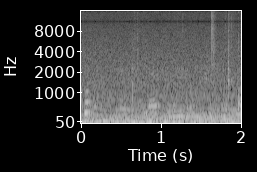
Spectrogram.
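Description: Plastic film wrapper being handled and pulled at on a small cardboard box, with a couple of faint crackles near the end.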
